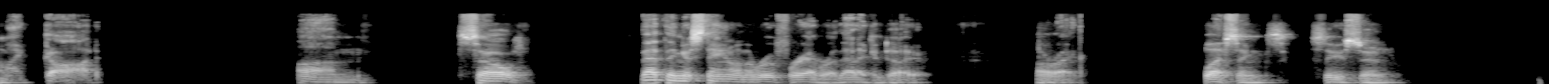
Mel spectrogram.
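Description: An older man speaks calmly in short phrases over an online call.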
